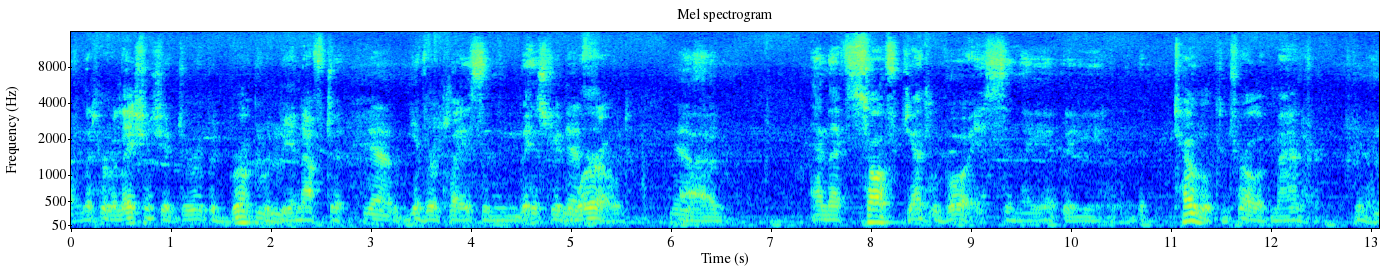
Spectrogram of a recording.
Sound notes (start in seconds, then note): none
